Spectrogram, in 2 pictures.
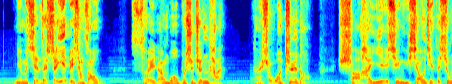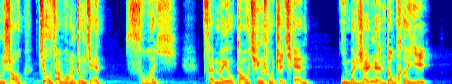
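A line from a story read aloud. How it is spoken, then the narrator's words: Angry roar. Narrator (Chinese): 王龙却怒吼道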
